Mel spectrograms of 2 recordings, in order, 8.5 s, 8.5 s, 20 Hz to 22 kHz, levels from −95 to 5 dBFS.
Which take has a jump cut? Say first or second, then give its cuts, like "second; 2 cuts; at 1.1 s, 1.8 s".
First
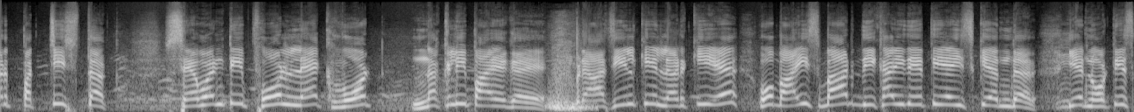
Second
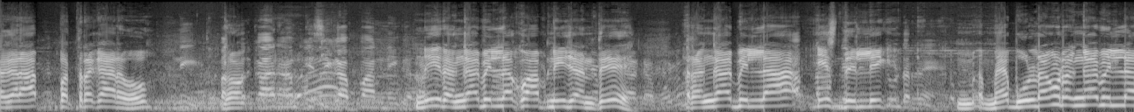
first; 1 cut; at 4.2 s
